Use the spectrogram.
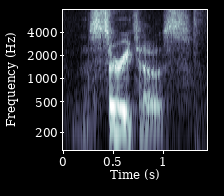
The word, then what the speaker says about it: Cerritos: uh but since then i've been told it's basically doritos or the the doritos um cerritos whatever cerritos that's what's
